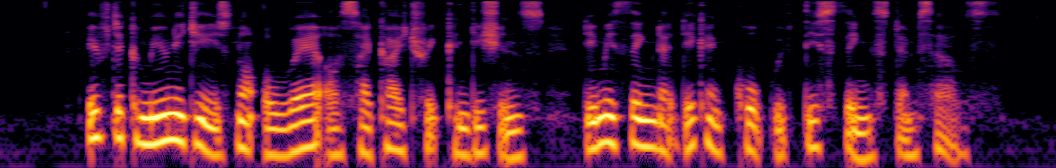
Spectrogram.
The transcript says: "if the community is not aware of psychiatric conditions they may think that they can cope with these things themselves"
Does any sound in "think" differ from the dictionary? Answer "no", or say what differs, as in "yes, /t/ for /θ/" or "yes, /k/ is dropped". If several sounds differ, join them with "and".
no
